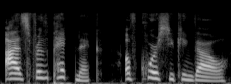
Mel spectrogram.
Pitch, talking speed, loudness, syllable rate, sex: 230 Hz, 235 wpm, -21 LUFS, 5.5 syllables/s, female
